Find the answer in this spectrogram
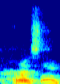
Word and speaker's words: Herzog: Yeah, honestly, I pronounce it the English way, like Herzog, but I know it should probably a German name like Herzog or something like that, you know?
